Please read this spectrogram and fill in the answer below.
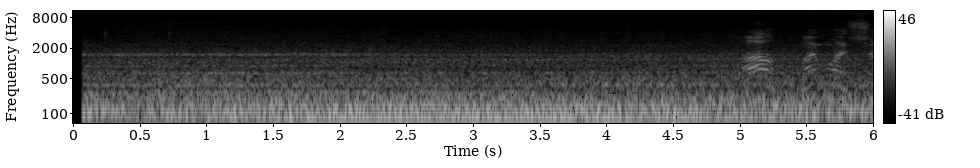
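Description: Steady engine drone and road rumble inside a truck cab at highway speed. A man's voice starts near the end.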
